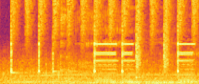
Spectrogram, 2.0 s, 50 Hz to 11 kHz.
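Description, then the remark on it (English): A bright electronic alarm tone, previewed as a choice of sound for a 4:55 a.m. alarm, repeats in quick, evenly spaced chirps, playing moderately loud over a steady low rumble like a car interior. No one speaks. “What sort of alarm sound do you want?”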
